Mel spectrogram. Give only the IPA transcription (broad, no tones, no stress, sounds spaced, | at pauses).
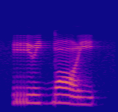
rʲ ʉ j ɡ͡b ɔ̃ j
